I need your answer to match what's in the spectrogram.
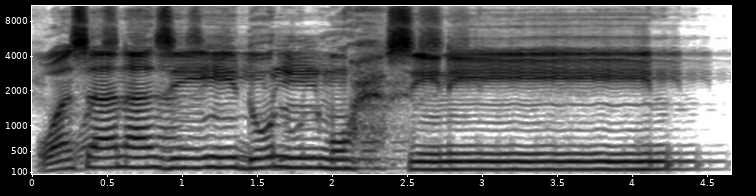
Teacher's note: وسنزيد المحسنين وسنزيد المحسنين جو ہے ہا کی آواز آنی چاہیے، اس کو ہم نے موٹا محسنین نہیں کرنا بلکہ محسنین محسنین، تو اس کو سینین بھی نہیں کرنے دینا کیونکہ سین کے نیچے زیر ہے، تو ہم نے سین کو لمبا نہیں کرنا بلکہ ہم نے نون کو لمبا کرنا ہے کیونکہ اس کے آگے یائے ساکن آ رہی ہے تو یہ یائے مدہ ہے، اس لیے جو ہے اس کو ایک الف کے برابر ہم لمبا کریں گے.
